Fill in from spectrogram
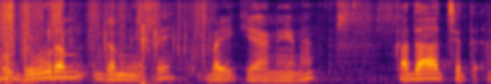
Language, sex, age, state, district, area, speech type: Sanskrit, male, 30-45, Kerala, Kasaragod, rural, spontaneous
